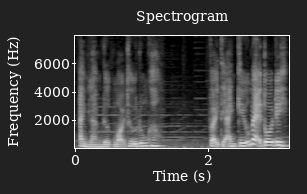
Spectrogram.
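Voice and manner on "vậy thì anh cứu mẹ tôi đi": higher, quick, bitter plea; urgent, raised-pitch demand; desperate demand. Acted. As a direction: challenge him in grief, rushing. Grieving woman challenges ex-husband.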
